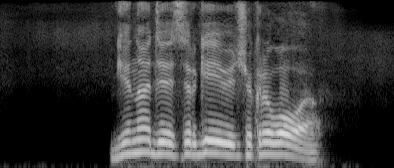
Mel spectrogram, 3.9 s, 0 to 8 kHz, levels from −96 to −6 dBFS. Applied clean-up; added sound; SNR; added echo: neural mask model Resemble Enhance denoiser.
